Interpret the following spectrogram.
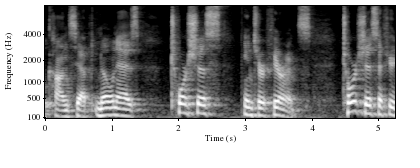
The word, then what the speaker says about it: tortious: about a legal concept known as tortious interference tortious if you're not familiar with the word is spelled t o r TI o us and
